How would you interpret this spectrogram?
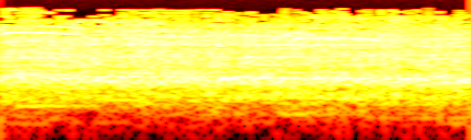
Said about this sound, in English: Both loud boos and cheers could be heard as President Trump, joined by his sons Don Jr. and Eric, as well as several congressional Republicans, took their seats at the mixed martial arts fight at Madison Square Garden Saturday night.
